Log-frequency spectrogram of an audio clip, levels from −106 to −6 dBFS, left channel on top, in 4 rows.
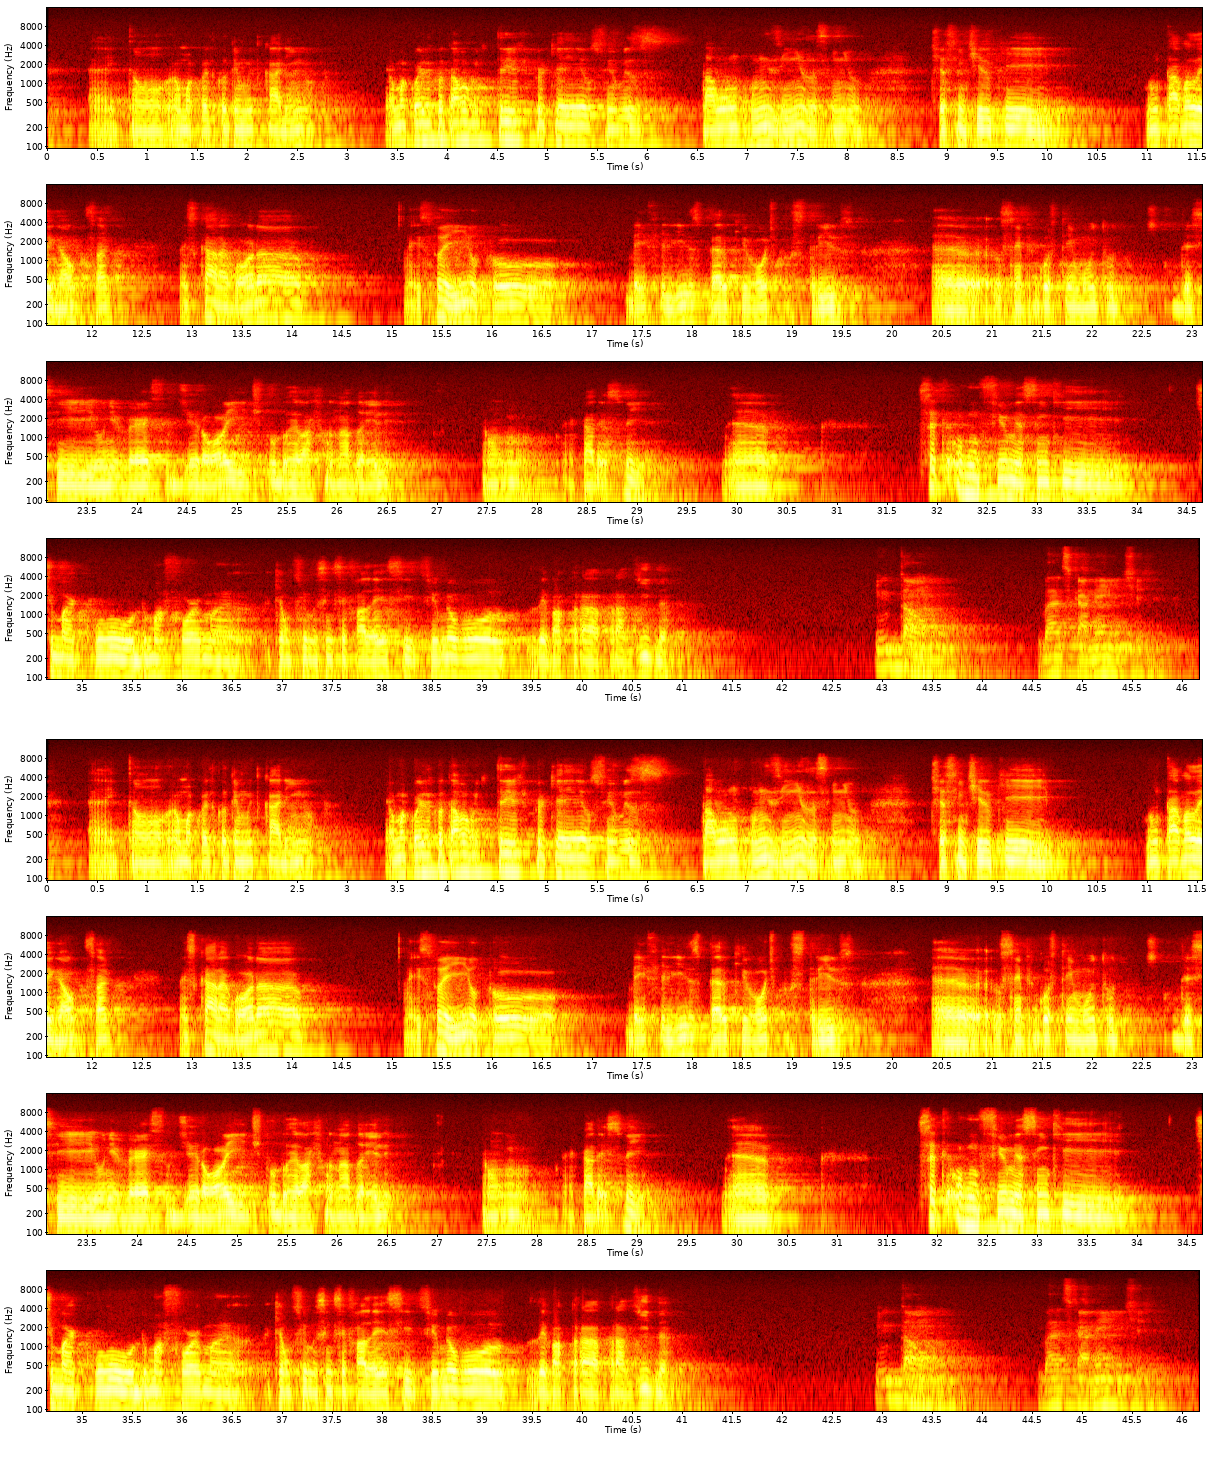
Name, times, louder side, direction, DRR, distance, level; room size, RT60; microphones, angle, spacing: voice 1, 0.4-2.7 3.4-6.1 6.6-8.5 8.8-10.1 11.0-12.2 12.9-14.1 15.1-16.7 17.3-19.6 19.9-20.1 20.4-22.3 22.8-26.6 27.5-28.0 28.3-29.1 29.8-30.4 31.8-33.9 34.6-40.9, right 2 dB, 50° right, 10 dB, 1.1 m, -20 dB
voice 2, 42.9-43.8 44.6-45.7, equal, 85° left, 2 dB, 5.4 m, -30 dB
27.5 x 17.5 x 8.7 m, 1.3 s
head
